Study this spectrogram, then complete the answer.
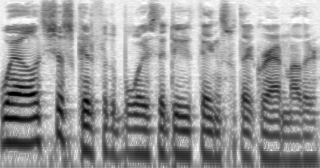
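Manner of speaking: ordinary delivery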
